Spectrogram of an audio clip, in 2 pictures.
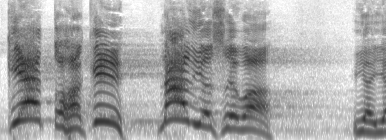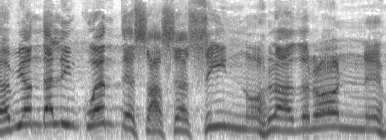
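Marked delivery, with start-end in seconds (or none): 0.0-2.1 high, loud call to stop the prisoners; Paul shouting at the fleeing prisoners to stay; commanding shout. Acted. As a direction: bark at them to stay put. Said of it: "se para y les dice".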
